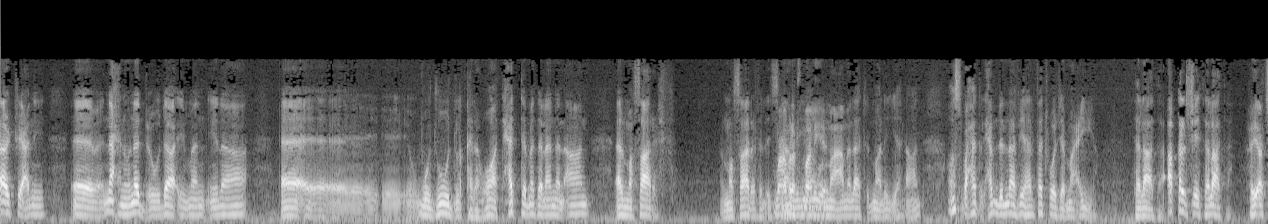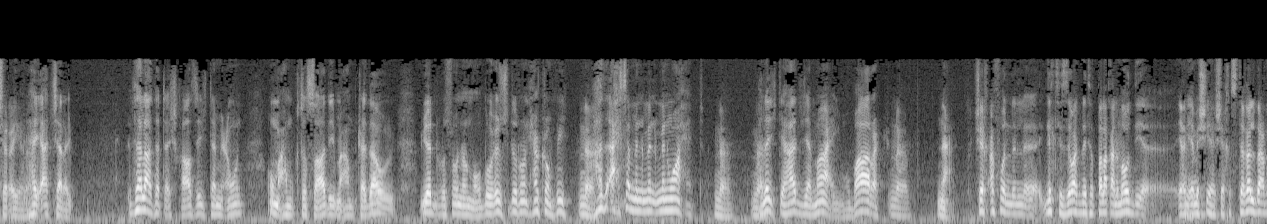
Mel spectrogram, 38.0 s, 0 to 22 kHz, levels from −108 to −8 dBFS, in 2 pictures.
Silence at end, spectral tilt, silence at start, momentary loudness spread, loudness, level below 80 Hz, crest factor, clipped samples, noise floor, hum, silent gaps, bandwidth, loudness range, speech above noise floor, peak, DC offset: 0 s; -6.5 dB/octave; 0 s; 11 LU; -23 LUFS; -46 dBFS; 20 dB; under 0.1%; -47 dBFS; none; none; 8.8 kHz; 3 LU; 26 dB; -4 dBFS; under 0.1%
